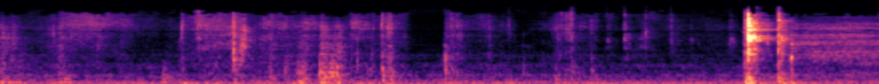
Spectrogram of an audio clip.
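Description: Faint rustling and small clicks of paper and adhesive being handled as the release liner is peeled off a strip of adhesive, with one sharp click near the end.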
